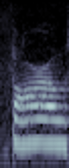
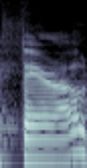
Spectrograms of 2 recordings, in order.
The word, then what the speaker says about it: farro: today today we are making something I call Farro Salad with dried cranberries some people say Pharaoh tomato tomato but the correct pronunciation actually went and looked it up is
